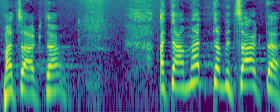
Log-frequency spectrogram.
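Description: A rabbi delivers a sermon in a voice pitched high for a man. He swings between loud outbursts and quiet pleading. The sound rings with the long reverb of a large hall. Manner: animated, swings between shouting and hushed pleading.

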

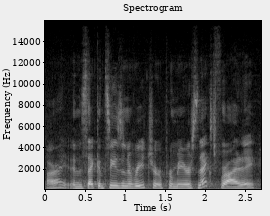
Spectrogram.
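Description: A woman co-hosting a TV news show, asking questions in a bright, upbeat way in a studio. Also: mid-range voice, fast, gravelly, a crowd in the background. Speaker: morning news co-host. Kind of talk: TV studio interview.

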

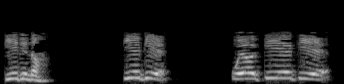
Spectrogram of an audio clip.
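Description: Male narrator as a young girl, tearful and shrill, lo-fi phone-quality audio. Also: fairly even intonation, slow pace, husky, heavily acted. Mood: wailing. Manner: high-pitched wailing sobs. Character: weeping young girl calling for her father.

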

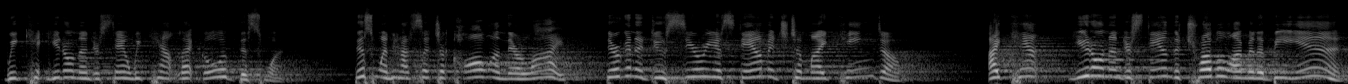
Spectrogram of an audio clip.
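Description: Brief: woman doing a tearful, desperate demon, high voice, echoey hall. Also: unhurried. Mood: pleading. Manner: pleading, tearful. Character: weeping frightened male demon pleading. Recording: roomy hall reverb.

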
